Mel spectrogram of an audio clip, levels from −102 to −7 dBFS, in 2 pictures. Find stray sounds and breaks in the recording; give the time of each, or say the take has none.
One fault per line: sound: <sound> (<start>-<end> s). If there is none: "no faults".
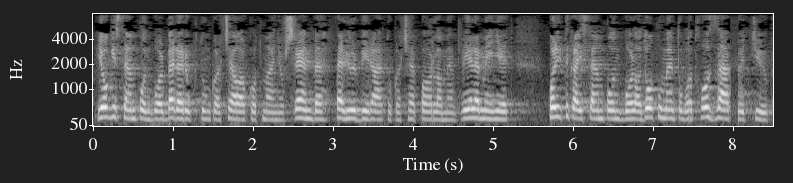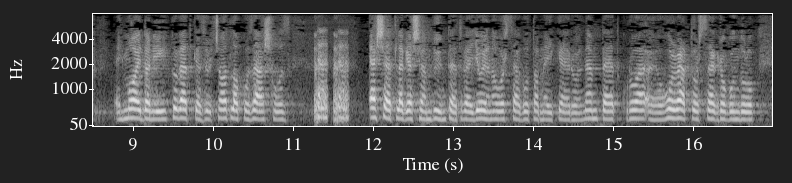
sound: dropout (8.0-8.1 s)
sound: laugh (11.3-11.7 s)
